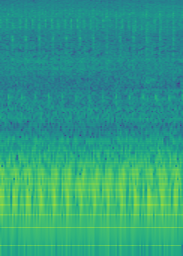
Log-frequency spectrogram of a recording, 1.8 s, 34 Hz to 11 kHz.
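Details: 1996 Volvo 850 Turbo at about 200,000 miles, fresh oil change and new spark plugs, idling with a fast, light, even tick over the engine hum that appeared after a shutdown and restart; owner suspects lifter tick.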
